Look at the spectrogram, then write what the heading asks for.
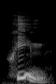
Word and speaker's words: Huyn: Huyn is a good approximate pronunciation of my last name.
